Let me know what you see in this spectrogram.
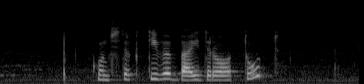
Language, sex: Afrikaans, female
